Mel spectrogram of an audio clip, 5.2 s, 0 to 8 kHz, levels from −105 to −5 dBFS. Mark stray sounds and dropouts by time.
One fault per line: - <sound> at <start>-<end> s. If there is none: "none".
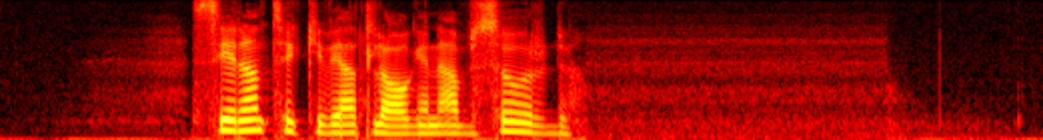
none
